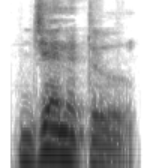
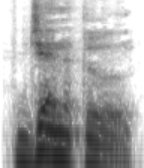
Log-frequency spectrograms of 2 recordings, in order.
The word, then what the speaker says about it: genital: so it will become genital genital and in this word you have to put stress on the first syllable genital genital now you know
